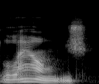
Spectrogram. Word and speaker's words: lounge: And this word is lounge. Lounge. It makes the regular n, plus the j, lounge.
